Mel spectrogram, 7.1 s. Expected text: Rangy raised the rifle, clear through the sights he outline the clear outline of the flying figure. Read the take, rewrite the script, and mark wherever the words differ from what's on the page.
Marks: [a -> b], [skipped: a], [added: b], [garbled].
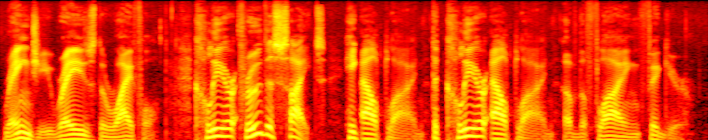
Rangy raised the rifle, clear through the sights he outline the clear outline of the flying figure.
